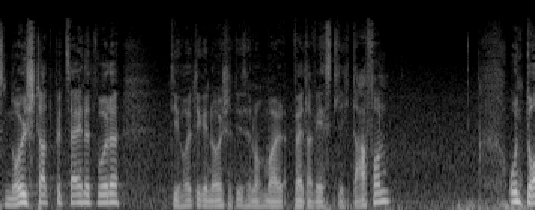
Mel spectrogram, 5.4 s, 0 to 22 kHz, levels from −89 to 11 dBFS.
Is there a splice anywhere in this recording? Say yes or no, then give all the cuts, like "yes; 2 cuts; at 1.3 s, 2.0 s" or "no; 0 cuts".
yes; 1 cut; at 2.9 s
